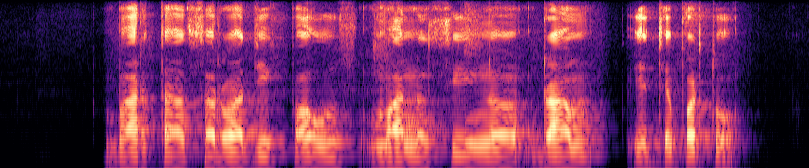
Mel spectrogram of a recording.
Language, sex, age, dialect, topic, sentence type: Marathi, male, 18-24, Northern Konkan, agriculture, statement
